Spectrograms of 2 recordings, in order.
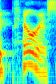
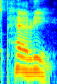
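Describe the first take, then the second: First: Paris said the English way, PAIR-iss. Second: Paris said the French way, pa-REE. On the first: Host showing what everyone says, English Paris. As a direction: say Paris with a sounded final s. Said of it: "We all say Paris". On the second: Host showing the native form, French Paris. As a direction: say Paris with a silent s. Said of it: "even though it's Paris". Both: Shown as a demonstration.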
